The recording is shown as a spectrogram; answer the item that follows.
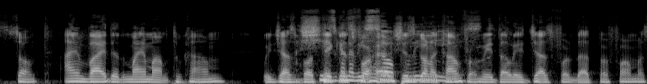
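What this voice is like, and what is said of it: Italian accent. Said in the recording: “I love your accent. That's so lovely.”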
